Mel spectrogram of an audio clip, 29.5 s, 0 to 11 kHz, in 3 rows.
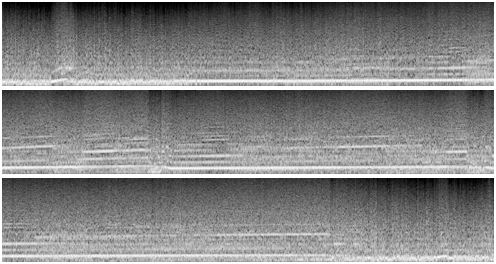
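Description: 1971 Triumph GT6's 2-litre straight-six engine running loud under hard acceleration inside the race car's cabin. The engine note climbs slowly, drops sharply at upshifts about 13 and 19 seconds in, then climbs again. Near the end it comes off the throttle with short dips and rises in pitch.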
